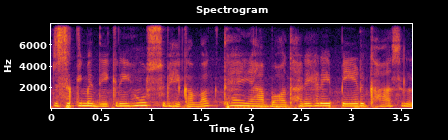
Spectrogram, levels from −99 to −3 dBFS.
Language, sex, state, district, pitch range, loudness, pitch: Hindi, female, Delhi, New Delhi, 200-225 Hz, -15 LUFS, 215 Hz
